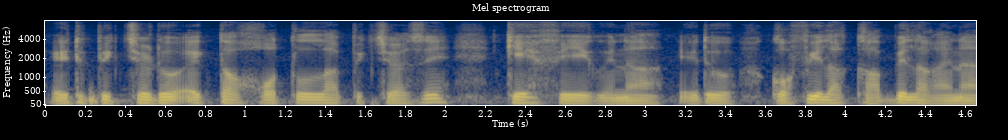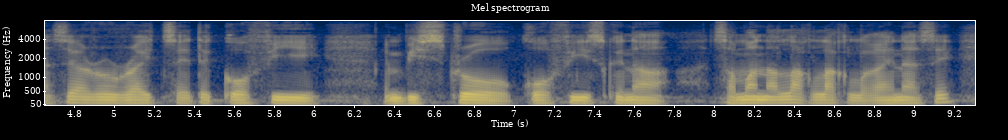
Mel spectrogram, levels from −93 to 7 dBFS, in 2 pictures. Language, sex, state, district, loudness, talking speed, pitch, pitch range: Nagamese, male, Nagaland, Dimapur, -18 LUFS, 220 wpm, 95 Hz, 95-105 Hz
